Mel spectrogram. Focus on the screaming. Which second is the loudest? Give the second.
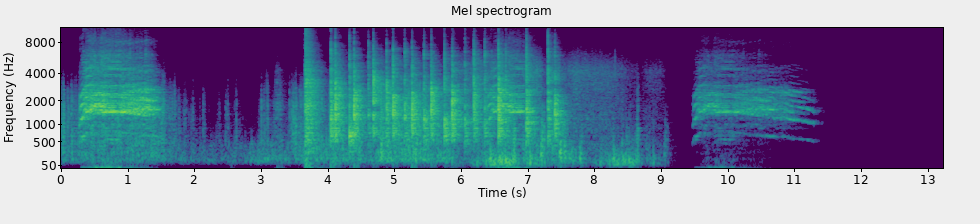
1 s.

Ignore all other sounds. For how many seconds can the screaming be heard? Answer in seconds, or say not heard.
4 s.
